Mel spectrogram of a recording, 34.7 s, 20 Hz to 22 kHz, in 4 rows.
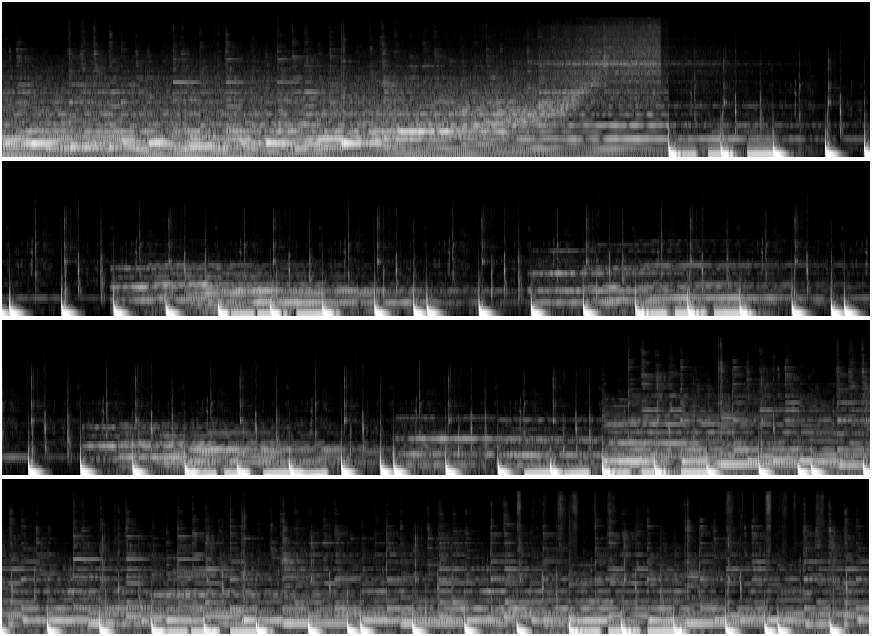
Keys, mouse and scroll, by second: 2.0-3.1 drag, 3.1 right click, 3.5 shift+right click, 4.4 alt+right click, 7.1 alt+right click, 9.5 ctrl+click, 10.0 ctrl+z, 12.6 ctrl+click, 15.0 ctrl+click, 17.0 shift+click, 22.0 click, 25.8 right click, 26.6 ctrl+click, 27.6 right click, 28.2 shift+right click, 29.4 right click, 29.8 q, 31.1-33.5 right drag.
